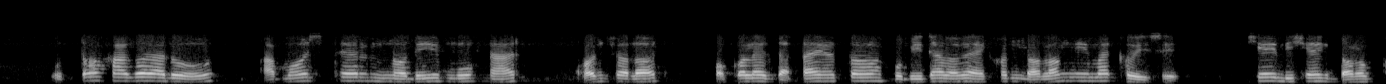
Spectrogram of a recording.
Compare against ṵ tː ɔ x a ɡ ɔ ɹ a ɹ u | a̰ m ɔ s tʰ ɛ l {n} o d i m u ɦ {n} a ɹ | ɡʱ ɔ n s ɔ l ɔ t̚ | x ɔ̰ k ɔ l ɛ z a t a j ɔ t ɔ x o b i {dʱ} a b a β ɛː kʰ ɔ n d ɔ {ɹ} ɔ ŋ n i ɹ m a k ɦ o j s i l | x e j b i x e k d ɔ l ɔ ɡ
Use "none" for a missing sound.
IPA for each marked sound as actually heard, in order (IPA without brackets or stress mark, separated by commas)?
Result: n, n, dʱ, l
